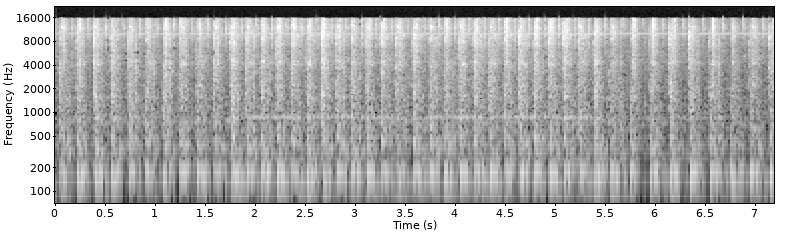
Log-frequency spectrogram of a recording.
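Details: Portable embroidery machine from Sekayu, South Sumatra, after mainboard replacement and LCD and touchscreen rework. Quick, even stitching clatter at a steady rhythm, no knocks, grinding or hesitation. Running normally.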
